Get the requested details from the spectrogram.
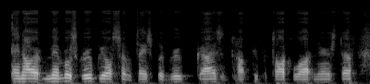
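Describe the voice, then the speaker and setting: The voice comes with a Southern US accent. The sound is dry and close, with no echo. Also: man. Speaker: online marketer presenting a product. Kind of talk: webinar sales pitch. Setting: webinar. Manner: fast; animated.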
